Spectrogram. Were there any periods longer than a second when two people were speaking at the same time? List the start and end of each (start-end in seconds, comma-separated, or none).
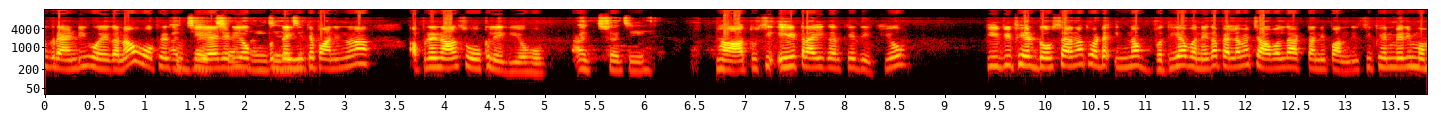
1.3-2.6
